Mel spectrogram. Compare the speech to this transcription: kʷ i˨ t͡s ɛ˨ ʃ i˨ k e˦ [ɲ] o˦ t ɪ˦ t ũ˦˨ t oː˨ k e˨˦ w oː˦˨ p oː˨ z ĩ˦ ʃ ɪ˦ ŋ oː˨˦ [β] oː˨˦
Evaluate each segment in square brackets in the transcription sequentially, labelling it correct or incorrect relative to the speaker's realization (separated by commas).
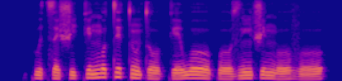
incorrect, incorrect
